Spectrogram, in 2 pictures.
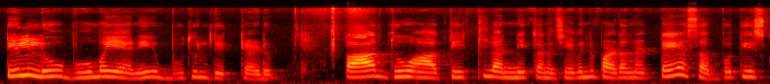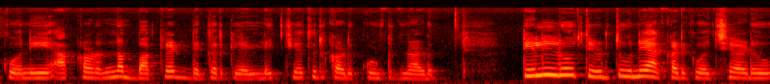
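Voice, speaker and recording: Brief: a woman audiobook narrator, fairly high voice, steady reading, muffled lo-fi sound. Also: fairly quick. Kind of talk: scripted narration.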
